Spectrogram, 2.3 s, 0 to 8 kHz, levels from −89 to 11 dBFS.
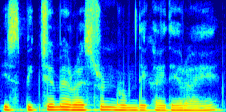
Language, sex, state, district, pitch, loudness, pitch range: Hindi, female, Arunachal Pradesh, Papum Pare, 180 Hz, -14 LUFS, 165-195 Hz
